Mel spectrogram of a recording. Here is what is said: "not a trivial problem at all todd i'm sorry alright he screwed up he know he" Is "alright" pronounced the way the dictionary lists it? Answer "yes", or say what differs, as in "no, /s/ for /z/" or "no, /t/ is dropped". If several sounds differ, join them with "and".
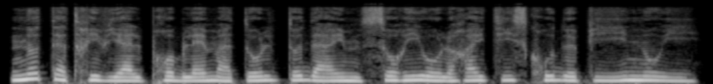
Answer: yes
